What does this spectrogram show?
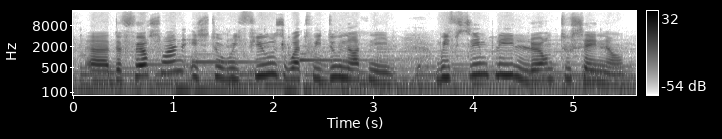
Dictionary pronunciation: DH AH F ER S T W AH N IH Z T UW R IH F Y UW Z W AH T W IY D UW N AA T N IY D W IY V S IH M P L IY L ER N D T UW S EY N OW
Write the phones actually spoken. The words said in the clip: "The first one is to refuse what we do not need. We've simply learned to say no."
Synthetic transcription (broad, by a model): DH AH F ER S T W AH N IH Z T UW R IH F Y UW Z W AH T W IY D UW N AA T N IY D W IY V S IH M P L IY L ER N T UW S EY N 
